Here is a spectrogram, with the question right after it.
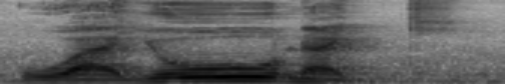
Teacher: la primera sílaba es liviana, wa, entonces la tónica sería yu.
